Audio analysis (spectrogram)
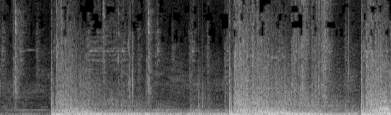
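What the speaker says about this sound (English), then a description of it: "I got hit by a shotgun blast." Shotgun blasts boom in the Max Payne video game, three heavy reports arriving about every one to two seconds, each followed by a loud, rumbling sustained tail.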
